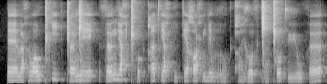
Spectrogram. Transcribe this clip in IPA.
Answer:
ɛːβœħβɔwǁʰiːk ǁœŋ͡ǁe | θœŋɡɛħ ǁʰokqʼitʼeħθi̤ keχɔħmbew rɔ̤kqʼe̤ ɣoθɡ͡ǁa̤ ǁotʼyːwhœ

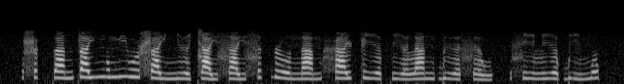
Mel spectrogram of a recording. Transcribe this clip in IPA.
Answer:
ʂə˨˩k̚t̪a˨˩˦nʈa˧˥jŋo˧˥m ju˧ ʂa˨˩jɲɨ˨˩˨ə̯ca˨˩˨jsa˨˩˦j sə˦˥k̚ɹo˨˩na˨˩˦m xa˧˥jʈi˨˩ə̯ t̪i˨˩˨ə̯la˧nɓɨ˨˩ə̯sə˨˩˨w | si˨˩li˨˩ə̯ ɓi˨˩˨mo˦˥p̚

